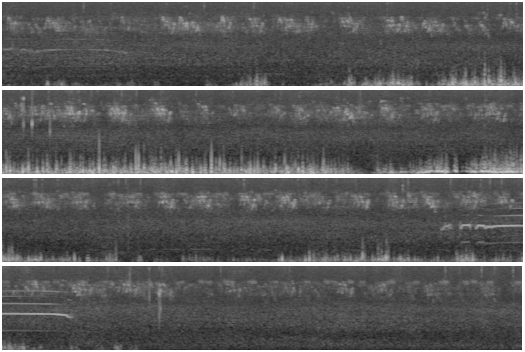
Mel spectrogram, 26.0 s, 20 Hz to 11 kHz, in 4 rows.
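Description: Gusts of wind rumbling on the microphone, loudest in the middle stretch, over a steady high, fast chirring. Twice, near the start and again about 19 seconds in, comes a drawn-out, steady-pitched call about a second long.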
